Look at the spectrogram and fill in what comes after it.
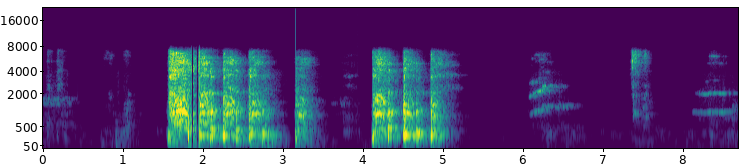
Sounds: Laughter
